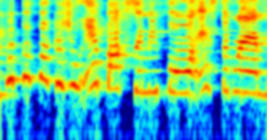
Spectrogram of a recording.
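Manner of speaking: usual speaking voice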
